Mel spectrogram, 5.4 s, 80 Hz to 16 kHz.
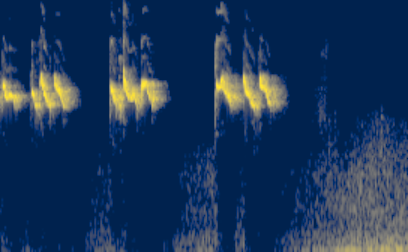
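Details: Malaysian Oriental white-eye in buka song, Singapore, 29 March 2023, warm and humid with sudden showers. Three bursts of high, quick, slurred twittering notes, then the bird falls silent as a low rumbling hiss rises.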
